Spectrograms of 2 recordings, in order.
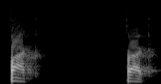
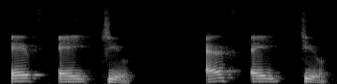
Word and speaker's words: FAQ: abrevian con estas siglas esto se pronuncia como fa fa o también se puede pronunciar como f aq f aq muy bien Ahora vamos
